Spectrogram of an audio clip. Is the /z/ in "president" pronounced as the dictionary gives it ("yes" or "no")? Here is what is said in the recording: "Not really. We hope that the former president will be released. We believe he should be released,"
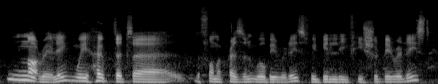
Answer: yes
